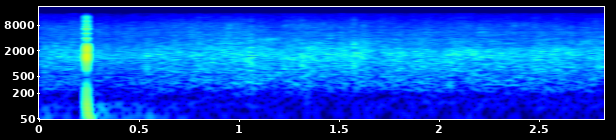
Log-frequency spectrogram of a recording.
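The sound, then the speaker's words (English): A church audience applauds to welcome a new member, in a steady, even patter of many hands, opening with one sharp louder clap before settling into a continuous wash of clapping. No one speaks. “letting it be known by saying amen, amen, and applause.”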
